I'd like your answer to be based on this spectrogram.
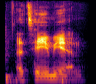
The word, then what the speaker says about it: Atamian: Is it Atamian? – Atamian, you got it. Third time's a charm. – All right. Yeah, I'm going to have to fix that in the editing. Atamian. All right. Rhymes with Damien.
